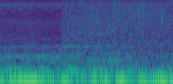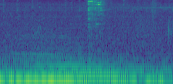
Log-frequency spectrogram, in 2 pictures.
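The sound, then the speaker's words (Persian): A car engine idles steadily with a deep, continuous low rumble, and a brief jangle of keys near the end. “ماشینتو خاموش کن، کلیده رو بذار زمین، در رو باز کن.”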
